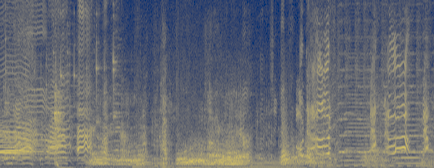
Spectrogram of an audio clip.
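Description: A cartoon dog growling and barking over background music.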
